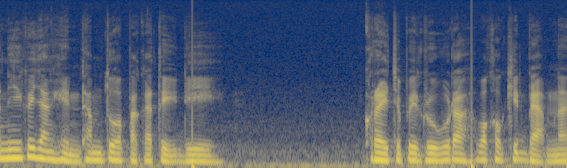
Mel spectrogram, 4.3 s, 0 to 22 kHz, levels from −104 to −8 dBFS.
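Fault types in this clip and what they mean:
DC step: A low thump at 1.45 s and again at 3.55 s while the speech carries on unchanged, because the waveform's zero line suddenly shifts by about -16 dBFS and then settles back as a 20 Hz high-pass drains the offset away.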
